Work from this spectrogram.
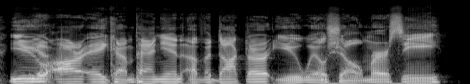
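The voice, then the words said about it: Dalek robotic voice impression. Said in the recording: “this is my great Dalek impression.”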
